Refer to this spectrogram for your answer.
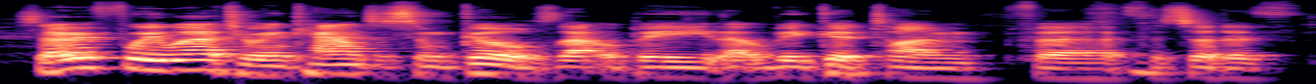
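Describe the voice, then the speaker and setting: A man telling his game character's backstory in a casual, deadpan way. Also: fairly low pitch, brisk. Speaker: player in a tabletop roleplaying show.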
